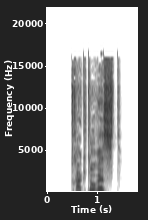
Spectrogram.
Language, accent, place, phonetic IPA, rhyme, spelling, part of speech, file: German, Germany, Berlin, [tʁaktoˈʁɪst], -ɪst, Traktorist, noun, De-Traktorist.ogg
- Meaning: tractor driver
